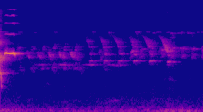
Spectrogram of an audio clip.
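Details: Canary practising its training song: after one loud sharp whistled note, a quiet, rapid run of buzzy twittering trills follows, rising and falling in short repeated phrases.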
